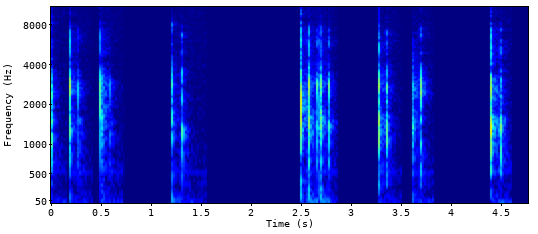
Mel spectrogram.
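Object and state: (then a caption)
Plastic mechanical keyboard being typed on. Fingertips of both hands type on a compact white mechanical keyboard with plastic keycaps and a solid body. About sixteen short, bright, clicky key taps come in small bursts, separated by silent pauses. Each tap stops almost instantly, with no low-end thump.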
